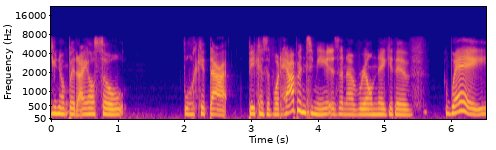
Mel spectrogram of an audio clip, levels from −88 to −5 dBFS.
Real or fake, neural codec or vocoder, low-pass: real; none; 7.2 kHz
